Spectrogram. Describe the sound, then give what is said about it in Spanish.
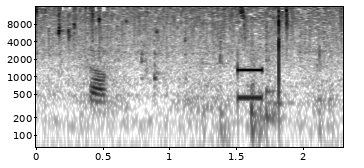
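A faint electronic telephone tone sounds from a phone call: a short, steady two-pitch beep that rises briefly above a low, hissy background, with a few other faint, brief blips around it. “La llamada salió en la grabación, parece.”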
